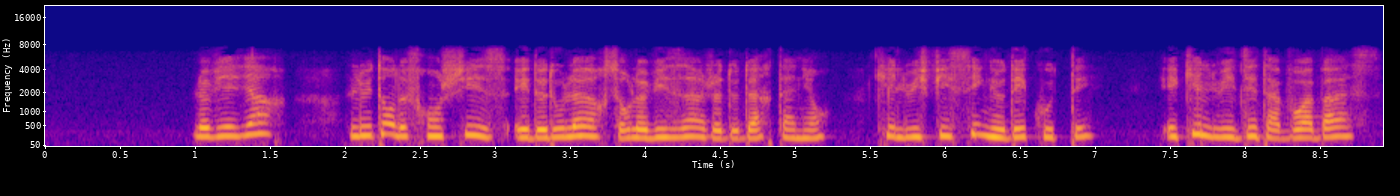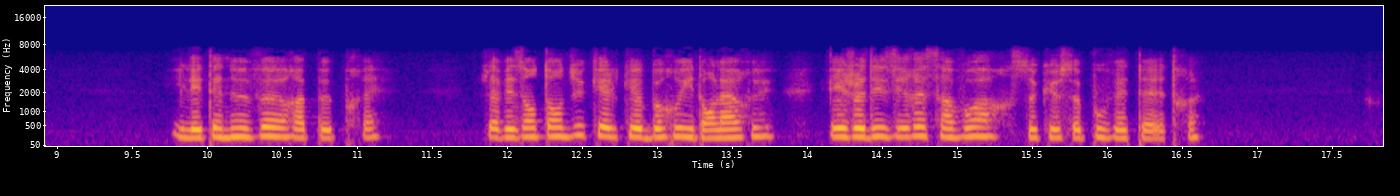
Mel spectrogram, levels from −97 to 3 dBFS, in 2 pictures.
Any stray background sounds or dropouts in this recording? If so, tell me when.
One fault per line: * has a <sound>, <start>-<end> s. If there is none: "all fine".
all fine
